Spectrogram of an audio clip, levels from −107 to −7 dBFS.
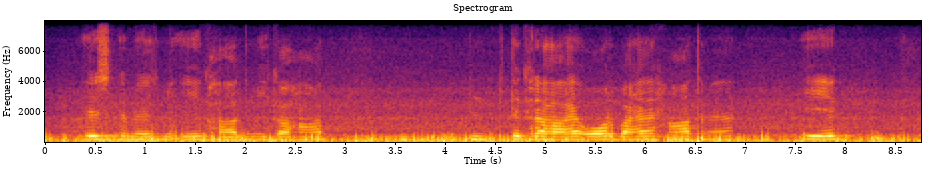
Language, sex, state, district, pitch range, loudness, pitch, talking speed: Hindi, male, Uttar Pradesh, Muzaffarnagar, 180-200 Hz, -16 LUFS, 190 Hz, 110 wpm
